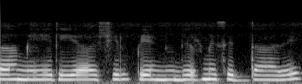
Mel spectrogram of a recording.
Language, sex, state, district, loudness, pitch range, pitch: Kannada, male, Karnataka, Dharwad, -12 LUFS, 220-230 Hz, 220 Hz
